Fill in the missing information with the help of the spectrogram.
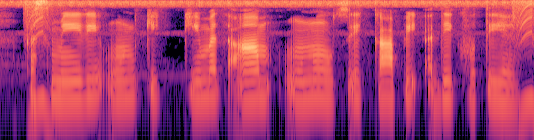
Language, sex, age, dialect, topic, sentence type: Hindi, female, 18-24, Kanauji Braj Bhasha, agriculture, statement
